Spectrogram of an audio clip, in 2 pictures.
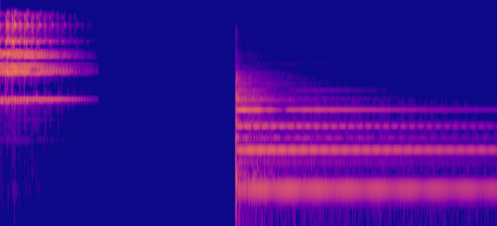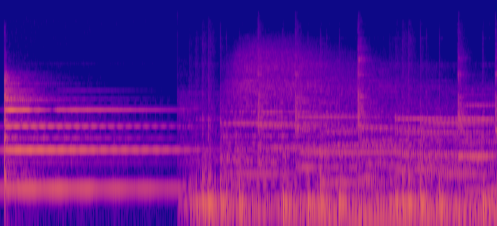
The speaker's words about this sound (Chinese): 我这个有个很难找得到的电子风铃， OK? 你只要入住电他的，他就不断地跟你拎。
